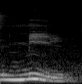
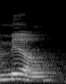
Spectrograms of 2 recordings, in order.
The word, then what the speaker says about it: mil: This is mil, not mil. Mil. Keep that, be faithful to that sound.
